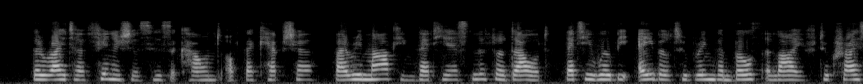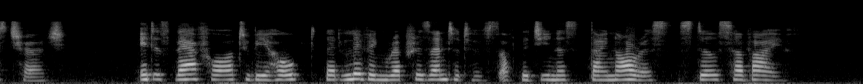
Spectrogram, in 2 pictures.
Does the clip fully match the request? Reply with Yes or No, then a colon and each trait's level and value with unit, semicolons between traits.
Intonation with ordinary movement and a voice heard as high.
No: narrow, 1.3 semitones; high, 215 Hz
